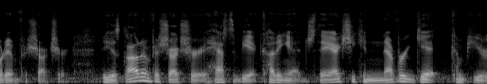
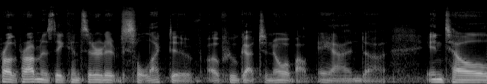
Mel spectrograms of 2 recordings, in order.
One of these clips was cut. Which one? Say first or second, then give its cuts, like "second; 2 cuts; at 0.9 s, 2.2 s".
second; 2 cuts; at 1.2 s, 3.1 s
